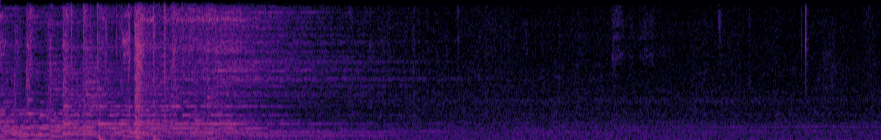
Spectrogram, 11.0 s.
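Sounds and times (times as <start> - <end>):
electric train rumbling: 0.0 - 11.0.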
